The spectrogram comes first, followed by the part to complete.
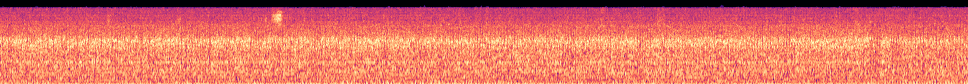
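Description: Steady hiss-like noise with a low hum and no voice: the live video-call audio has dropped out while the guest is in mid-sentence, leaving only line noise.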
